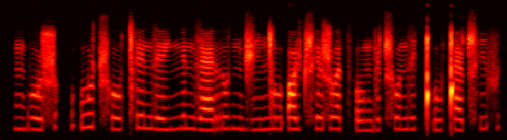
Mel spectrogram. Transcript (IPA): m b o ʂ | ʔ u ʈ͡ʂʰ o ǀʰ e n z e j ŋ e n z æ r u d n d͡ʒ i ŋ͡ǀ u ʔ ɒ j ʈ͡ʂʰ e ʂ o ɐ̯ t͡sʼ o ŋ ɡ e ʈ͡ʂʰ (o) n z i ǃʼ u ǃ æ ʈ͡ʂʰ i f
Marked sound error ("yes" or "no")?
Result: no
